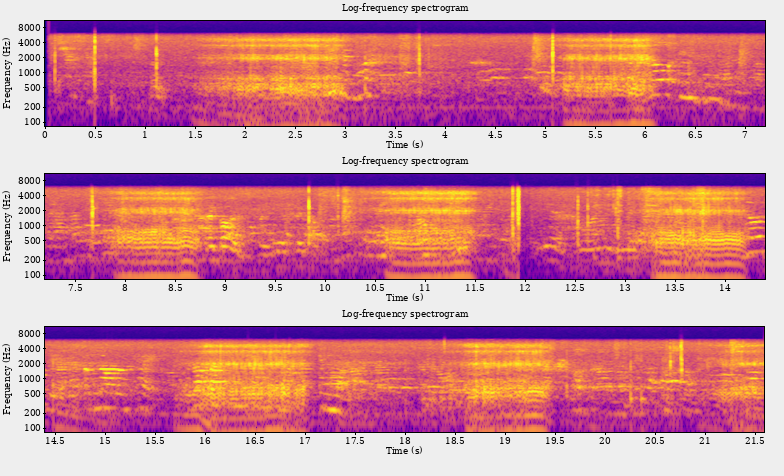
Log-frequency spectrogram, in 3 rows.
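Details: Deep, loud, rumbling snores at about 22 a minute, with a steady low hum and faint voices in the background. Snoring.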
